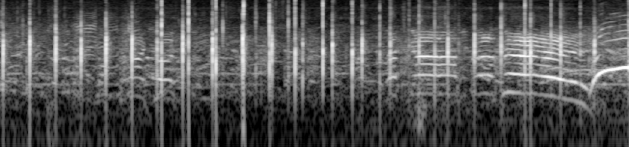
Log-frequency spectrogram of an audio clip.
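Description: Scattered hand clapping from spectators, sharp separate claps several a second. In the last two seconds, high-pitched voices call out, one sliding down in pitch.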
